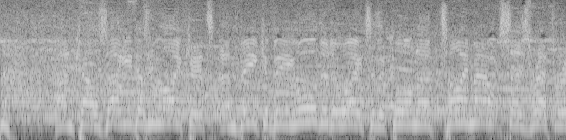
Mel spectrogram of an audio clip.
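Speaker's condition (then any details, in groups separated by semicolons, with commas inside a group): No condition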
